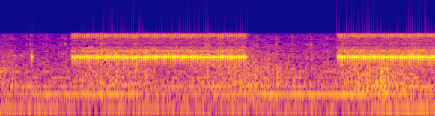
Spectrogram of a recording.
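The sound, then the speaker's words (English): After a faint click, a telephone line rings in the earpiece: two long, steady buzzing ring tones separated by a silent gap, heard through a thin, narrow phone connection with no talking. “Give me that phone.”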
